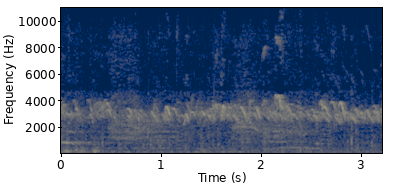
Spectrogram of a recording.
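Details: Chicks peeping rapidly, a continuous mass of high, short cheeps repeated almost three times per second and overlapping among several birds, over a faint low hum.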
